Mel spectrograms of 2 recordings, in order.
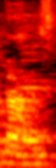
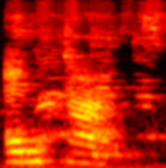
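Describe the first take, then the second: First: The name is said as one syllable. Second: The name starts with the letter N sound. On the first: The speaker calls it wrong. "it's actually not Nance" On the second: The speaker calls it right. "It's N and Hans. Literally the letter N"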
